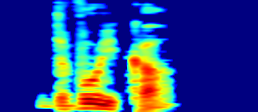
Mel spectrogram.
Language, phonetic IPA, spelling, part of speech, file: Polish, [ˈdvujka], dwójka, noun, Pl-dwójka.ogg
